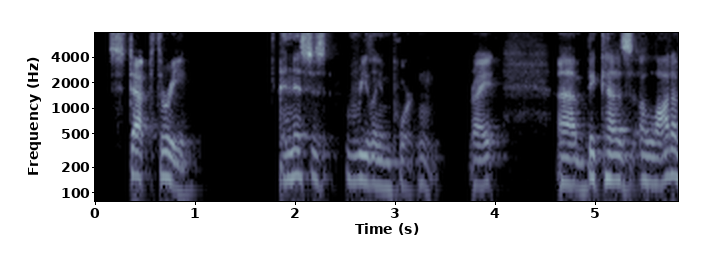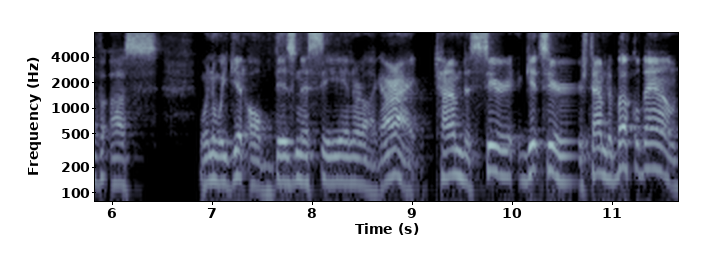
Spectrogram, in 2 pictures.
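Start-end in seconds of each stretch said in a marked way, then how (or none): 8.7-11.7 put-on Southern accent. Speaker acts out getting serious about business; put-on southern accent. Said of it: "I'm going to put on my Southern accent".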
